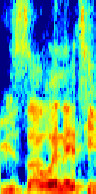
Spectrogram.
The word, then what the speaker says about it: Zoanetti: Welcome, Zoanetti Rhymes with Spaghetti.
